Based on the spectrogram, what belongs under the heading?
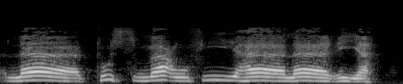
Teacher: قرأ قالون بضم التاء: لا تسمع، لاغية بالرفع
